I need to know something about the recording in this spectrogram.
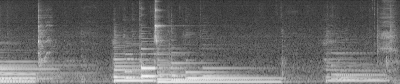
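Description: Hollow-body archtop jazz guitar playing a few chords, each left to ring and fade, with short quiet gaps between them. A quick run of notes leads into a longer chord held through the middle.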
